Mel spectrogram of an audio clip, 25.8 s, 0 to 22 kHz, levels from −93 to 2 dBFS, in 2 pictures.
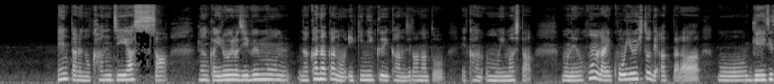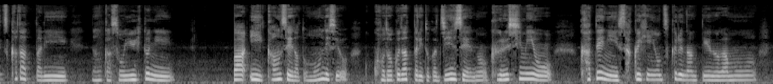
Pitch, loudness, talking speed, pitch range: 210 Hz, -24 LUFS, 270 characters per minute, 195-230 Hz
